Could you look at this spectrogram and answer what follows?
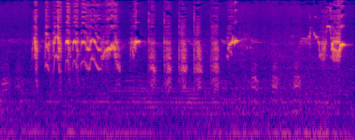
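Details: Harsh squawking chatter from a Javan myna delivering full song fills to lure other mynas, mixed with twisting whistles and rapid clicks, ending in a loud scratchy warble.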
